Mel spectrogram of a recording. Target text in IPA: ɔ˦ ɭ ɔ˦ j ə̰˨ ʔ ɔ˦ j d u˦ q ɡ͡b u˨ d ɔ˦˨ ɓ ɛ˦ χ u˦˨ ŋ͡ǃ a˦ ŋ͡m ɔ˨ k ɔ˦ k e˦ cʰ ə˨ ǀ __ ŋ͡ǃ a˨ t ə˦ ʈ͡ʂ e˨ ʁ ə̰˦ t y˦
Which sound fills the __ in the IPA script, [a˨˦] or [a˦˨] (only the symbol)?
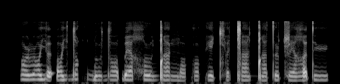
a˨˦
